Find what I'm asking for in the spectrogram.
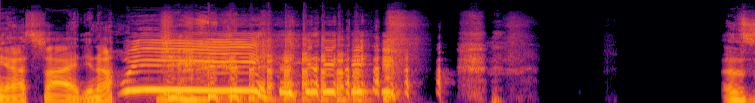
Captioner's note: laughter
